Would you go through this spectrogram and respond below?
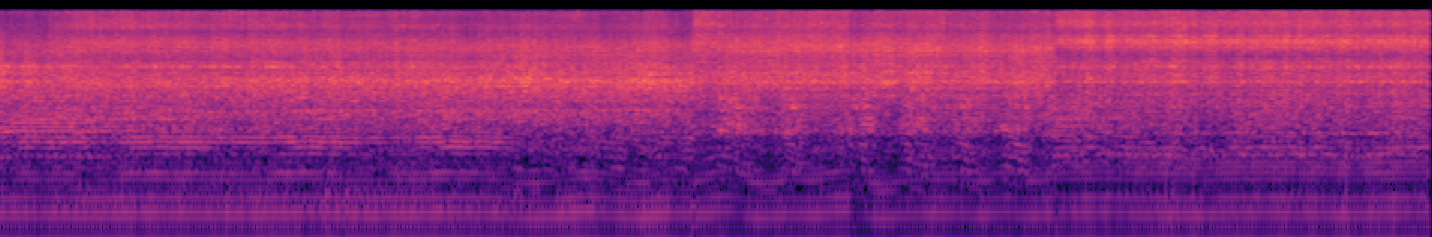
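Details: A steady engine drone with a high whine runs throughout, like a small motor or mower idling, with no animal voice heard.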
